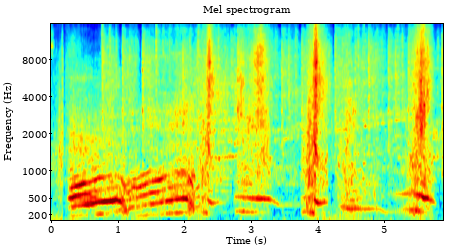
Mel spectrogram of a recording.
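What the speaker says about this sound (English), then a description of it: "His black and red supercar sounded crazier when it was showcased on car racing shows, because it can easily go over 200 miles an hour." A black and red supercar revs hard through repeated shifts while tires squeal in sharp bursts, loud and close, with rising and falling engine pitch and no talking.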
